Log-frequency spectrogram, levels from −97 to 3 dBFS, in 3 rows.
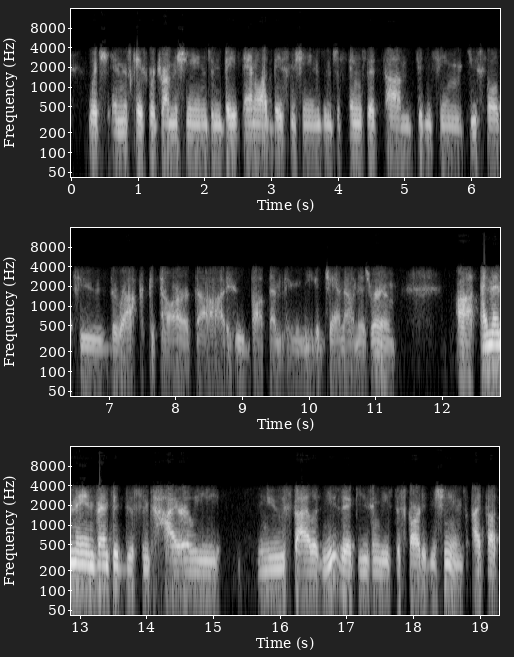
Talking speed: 160 wpm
